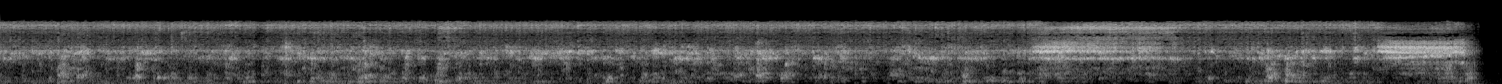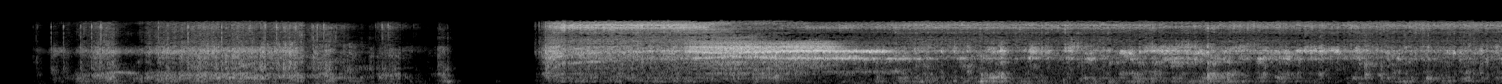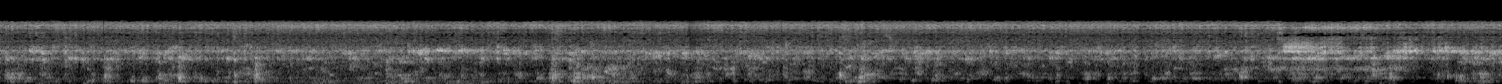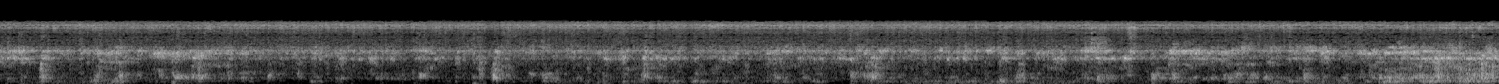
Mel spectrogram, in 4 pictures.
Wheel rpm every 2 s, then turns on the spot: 160, 160, 160, 160, 160, 160, 160, 60, 20, 10, 100, 160, 160, 160, 160, 160, 160, 160, 160, 160, 160, 160, 160, 160, 160, 160, 160, 160, 160, 160.
14-20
